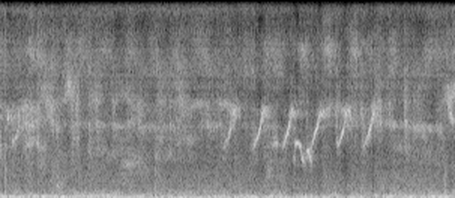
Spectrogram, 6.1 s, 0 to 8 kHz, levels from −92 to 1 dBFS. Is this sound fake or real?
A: fake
